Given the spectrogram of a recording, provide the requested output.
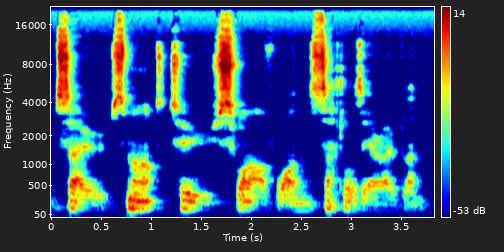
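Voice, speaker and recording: A man's voice: on the low side, fairly even intonation, slow, a little mellow, slightly rough. A man chatting casually as a podcast guest, thinking his answers through aloud in a thoughtful way. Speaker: podcast guest, game master. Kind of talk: casual chat.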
